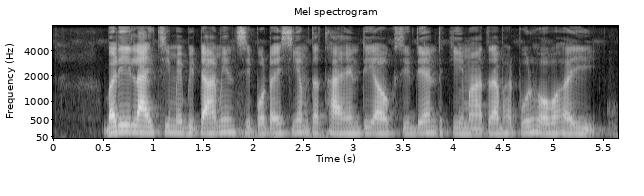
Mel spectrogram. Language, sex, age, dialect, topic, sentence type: Magahi, male, 25-30, Central/Standard, agriculture, statement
